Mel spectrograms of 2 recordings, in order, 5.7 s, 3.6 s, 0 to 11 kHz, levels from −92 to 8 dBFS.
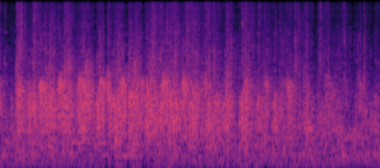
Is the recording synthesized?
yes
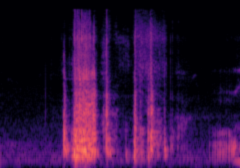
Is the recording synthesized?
no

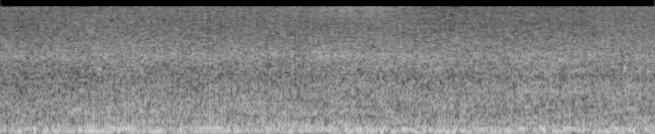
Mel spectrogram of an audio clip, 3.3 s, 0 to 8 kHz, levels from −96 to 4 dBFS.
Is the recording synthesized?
yes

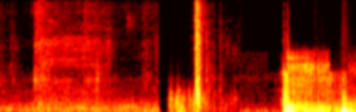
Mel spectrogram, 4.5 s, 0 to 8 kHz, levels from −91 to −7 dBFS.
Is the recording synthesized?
yes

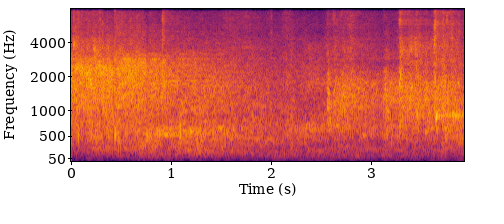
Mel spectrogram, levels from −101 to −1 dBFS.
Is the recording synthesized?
yes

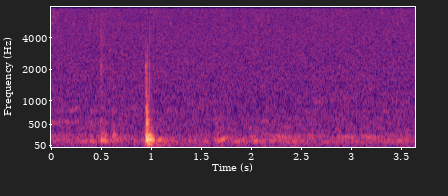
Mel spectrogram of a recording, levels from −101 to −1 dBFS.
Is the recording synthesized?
yes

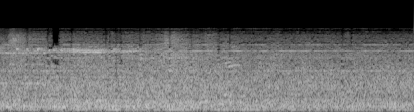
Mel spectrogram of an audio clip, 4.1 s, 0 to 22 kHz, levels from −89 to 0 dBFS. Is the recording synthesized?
no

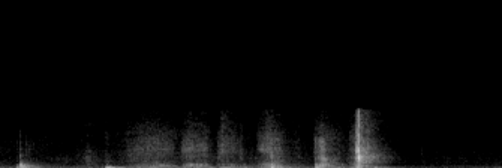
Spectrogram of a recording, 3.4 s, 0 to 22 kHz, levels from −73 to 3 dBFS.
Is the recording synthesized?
no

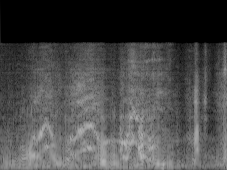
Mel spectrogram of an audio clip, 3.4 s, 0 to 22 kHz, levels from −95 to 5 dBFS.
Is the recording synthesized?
yes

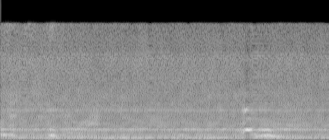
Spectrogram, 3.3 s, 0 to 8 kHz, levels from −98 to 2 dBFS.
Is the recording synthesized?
yes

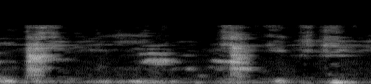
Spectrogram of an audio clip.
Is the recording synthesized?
yes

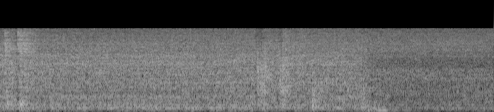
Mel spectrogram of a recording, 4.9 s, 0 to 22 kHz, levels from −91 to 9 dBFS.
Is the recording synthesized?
yes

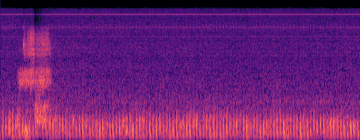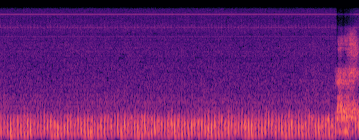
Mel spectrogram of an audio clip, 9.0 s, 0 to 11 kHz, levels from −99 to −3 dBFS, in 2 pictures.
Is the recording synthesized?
no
